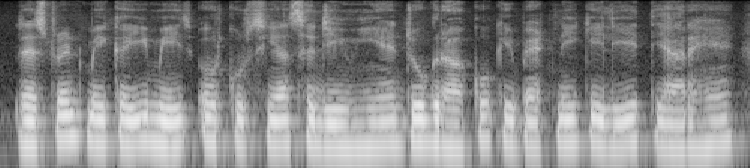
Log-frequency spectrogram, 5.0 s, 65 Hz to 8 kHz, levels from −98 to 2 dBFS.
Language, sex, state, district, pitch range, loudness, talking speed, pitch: Hindi, male, Uttar Pradesh, Lalitpur, 120-130 Hz, -16 LUFS, 205 wpm, 130 Hz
